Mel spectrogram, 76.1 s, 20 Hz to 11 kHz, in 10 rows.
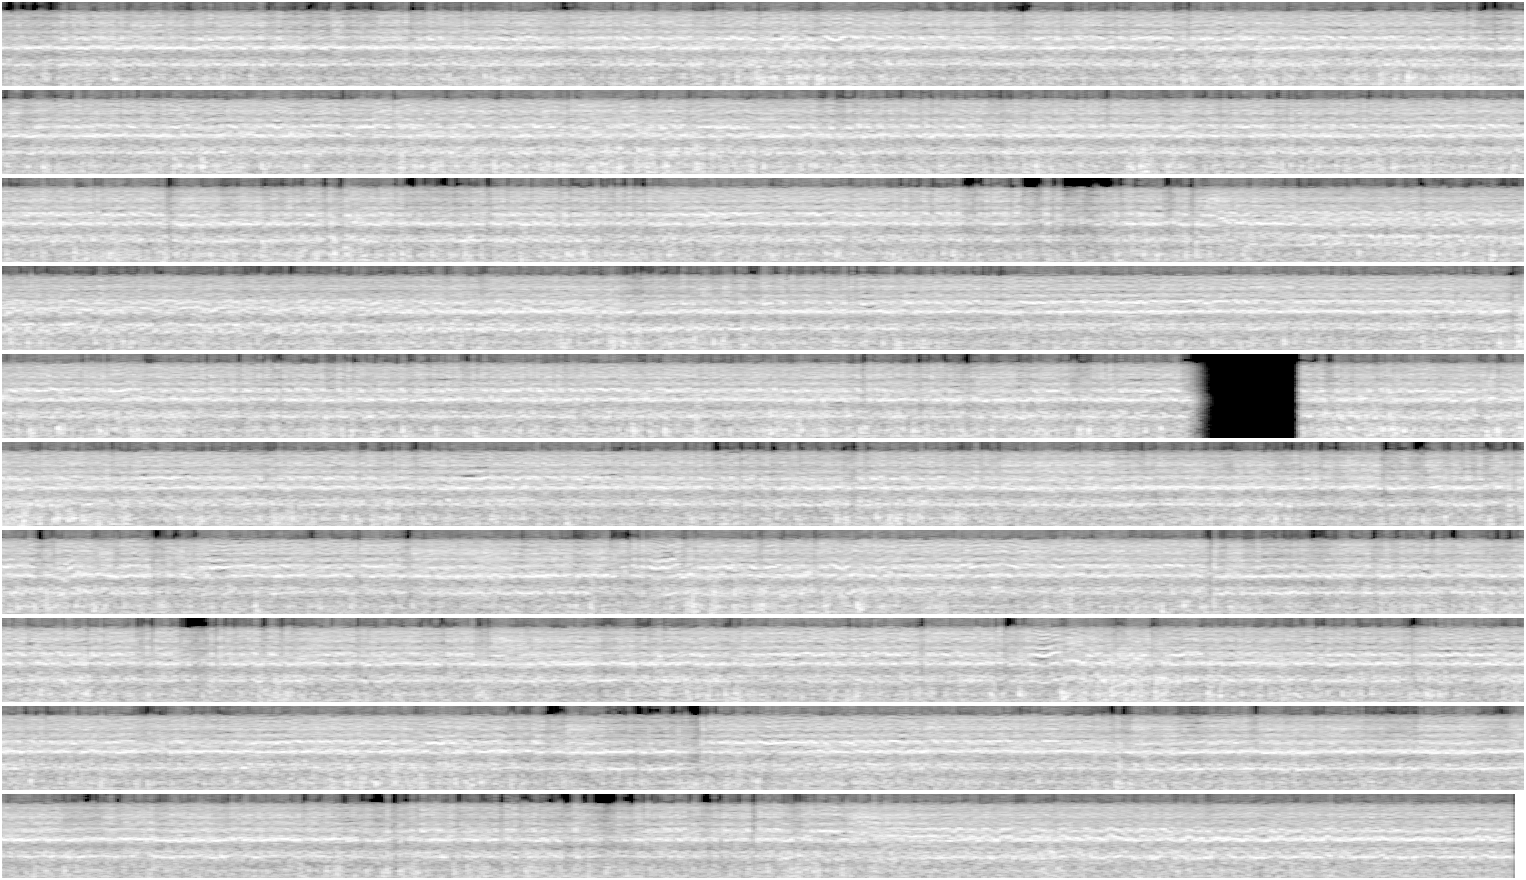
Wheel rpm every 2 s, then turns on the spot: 230, 230, 230, 230, 230, 230, 240, 230, 230, 230, 220, 160, 170, 230, 220, 240, 230, 230, 230, 230, 230, 230, 230, 230, 220, 230, 230, 230, 230, 230, 230, 220, 220, 220, 230, 230, 210, 190.
none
